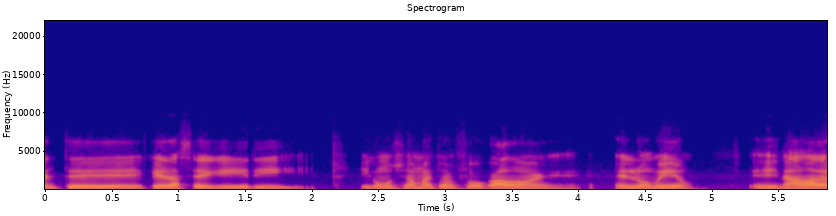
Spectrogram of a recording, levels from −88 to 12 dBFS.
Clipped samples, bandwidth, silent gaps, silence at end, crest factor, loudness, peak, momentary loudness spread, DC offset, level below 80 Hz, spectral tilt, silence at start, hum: under 0.1%; 7 kHz; none; 0 s; 18 dB; -21 LUFS; -4 dBFS; 13 LU; under 0.1%; -54 dBFS; -7 dB/octave; 0 s; none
